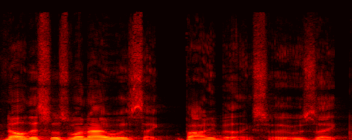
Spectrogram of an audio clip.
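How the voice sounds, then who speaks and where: A man's voice: lowish voice, animated, quick pace, vocal fry, slightly rough. A man co-hosting a podcast in casual chat, playful and jokey. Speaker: podcast co-host.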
